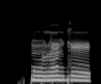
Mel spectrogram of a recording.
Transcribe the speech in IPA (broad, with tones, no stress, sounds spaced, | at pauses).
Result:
k͡p ũ˨ l ɛ̃˨˦ ɡ e˦˨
